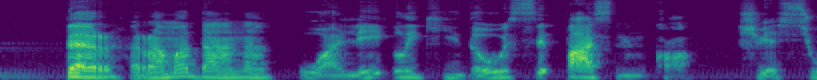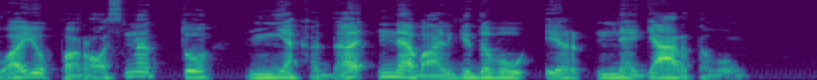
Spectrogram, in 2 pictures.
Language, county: Lithuanian, Vilnius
